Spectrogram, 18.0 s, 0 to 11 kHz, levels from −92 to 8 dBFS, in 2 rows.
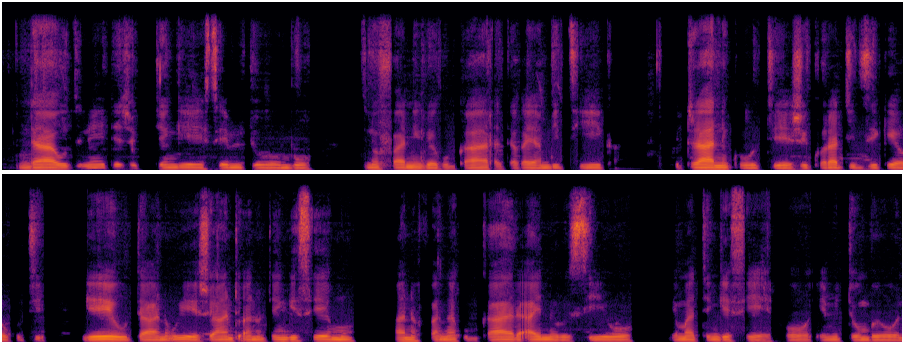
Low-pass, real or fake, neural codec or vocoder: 9.9 kHz; real; none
